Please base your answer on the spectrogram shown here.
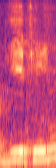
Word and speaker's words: guillotine: A cutaway engine, a little mini guillotine over here, or guillotine if you want to pronounce it properly.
